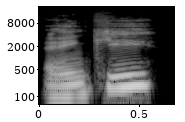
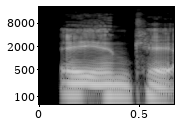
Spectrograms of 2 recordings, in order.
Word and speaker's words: Anki: Anki, there's these flashcards, which to that group I said Anki, and they all laughed at me.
